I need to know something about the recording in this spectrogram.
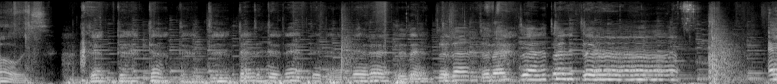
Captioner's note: both humming " "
